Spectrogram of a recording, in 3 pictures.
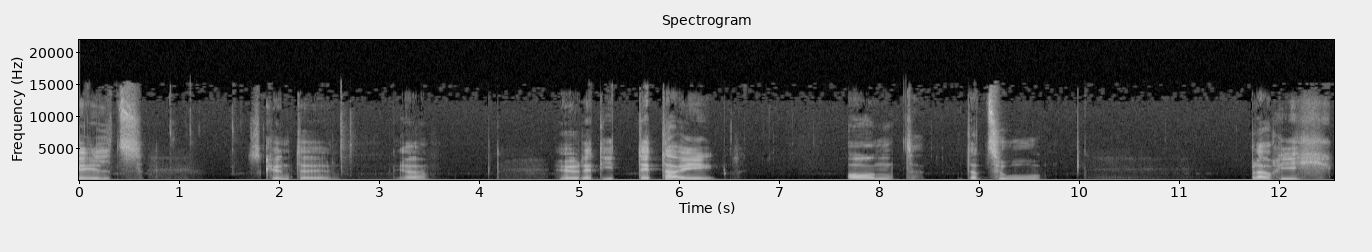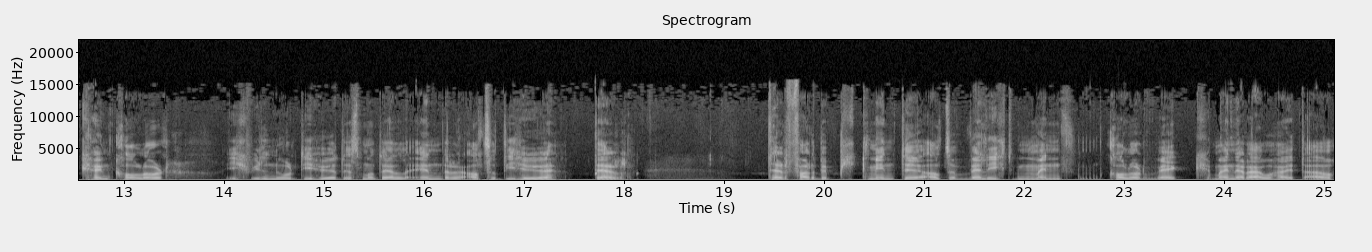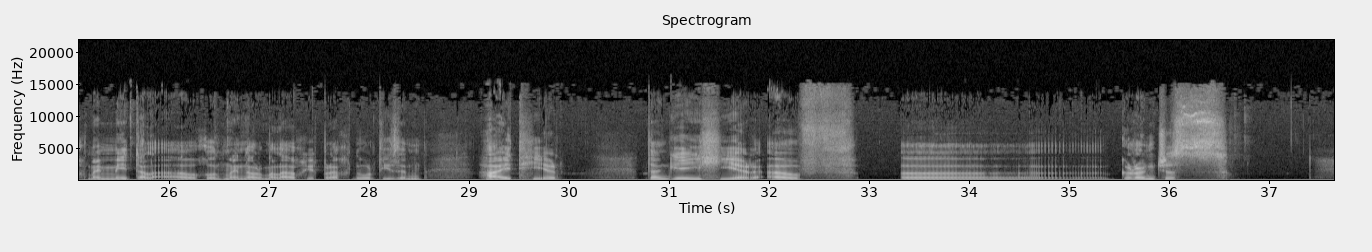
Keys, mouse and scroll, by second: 0.0-2.1 typing, 2.6 Return, 21.5 Return, 21.5 click, 21.5 typing, 23.9 click, 25.4 click, 34.4 click, 34.4 scroll up 1, 36.6 click.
